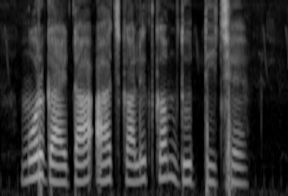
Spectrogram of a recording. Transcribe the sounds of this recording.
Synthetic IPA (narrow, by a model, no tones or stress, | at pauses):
moɾɡajʈaʔad͡ʒkaːlɪt̪kəmd̪ud̪̚ːit͡ʃʰɛ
